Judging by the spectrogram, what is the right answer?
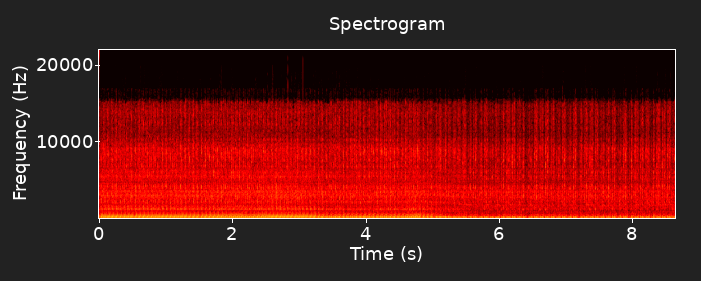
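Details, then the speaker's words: Honda GL650 at its first start after a full rewire: deep, steady V-twin burble holding an even beat and easing down slightly as it settles, with no knocks or misses. Crossover headers run into a merge and Cone Engineering muffler. Normal idle. "this thing sounds so good oh my god oh my god cone engineering mufflers on all the things"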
